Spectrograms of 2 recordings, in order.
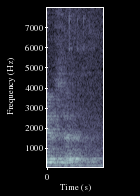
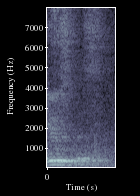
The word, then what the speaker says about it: Yusuf: Can you say Yusuf? Yusuf. I said it perfectly. How long why is that? They got it perfect. My wife, she still pronounces it useless.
